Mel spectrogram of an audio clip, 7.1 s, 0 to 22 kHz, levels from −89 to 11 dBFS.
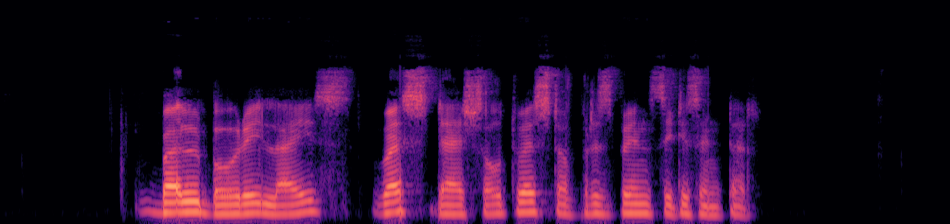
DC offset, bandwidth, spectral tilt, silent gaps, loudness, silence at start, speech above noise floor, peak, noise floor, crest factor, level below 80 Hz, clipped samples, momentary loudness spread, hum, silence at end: under 0.1%; 7.6 kHz; -6 dB/octave; none; -20 LUFS; 1.05 s; over 70 dB; -2 dBFS; under -90 dBFS; 20 dB; -66 dBFS; under 0.1%; 15 LU; none; 1.5 s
